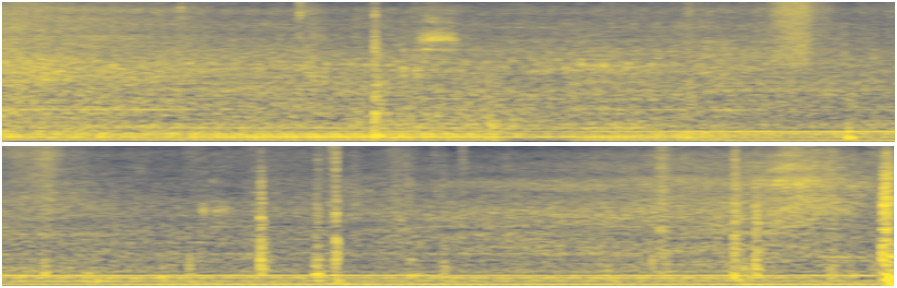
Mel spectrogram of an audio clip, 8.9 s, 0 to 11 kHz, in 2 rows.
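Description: A 1990 Toyota 4Runner's V6 idling with a steady hum as the driver's door is opened and someone climbs into the seat, with a few light clicks and a louder clunk at the end.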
